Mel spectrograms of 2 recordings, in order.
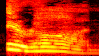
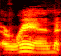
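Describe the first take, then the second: First: The word is exaggerated with a rolled r. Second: The word is said in a plain, ordinary way. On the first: The speaker calls it right. "You have to say it like a U N official" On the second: The speaker calls it wrong. "I didn't say it correctly"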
